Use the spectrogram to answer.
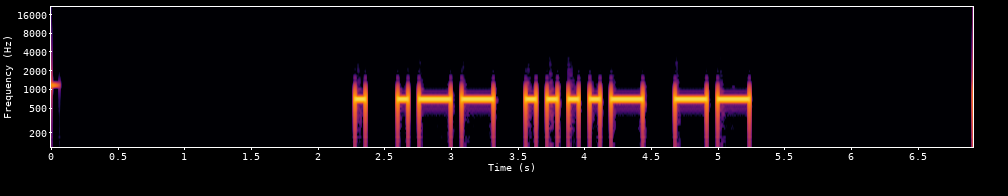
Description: Morse code, heard as a keyed tone, about 15 wpm, 700 Hz. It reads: EW4M
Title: DXCC-100 Call Signs - 4 Characters - Repeated 3x - 15wpm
